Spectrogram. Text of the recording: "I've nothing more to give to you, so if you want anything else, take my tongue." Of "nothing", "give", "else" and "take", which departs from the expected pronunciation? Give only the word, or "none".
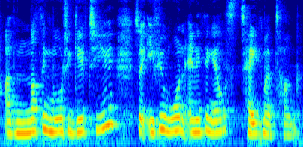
none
